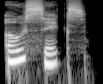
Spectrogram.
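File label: "06", English; minute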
